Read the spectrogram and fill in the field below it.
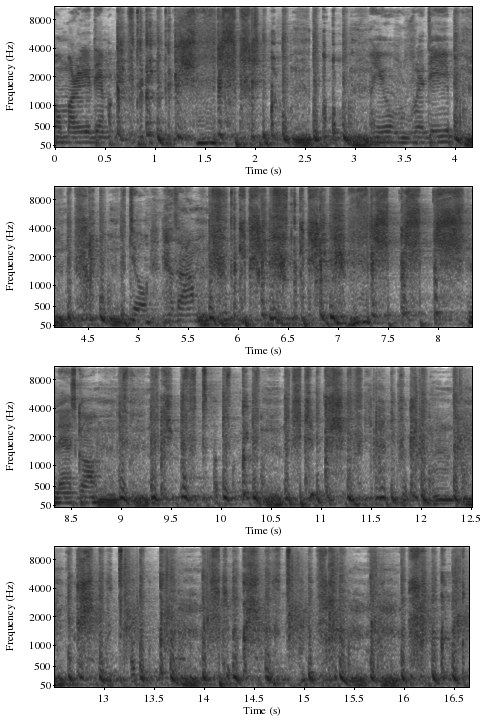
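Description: A young man beatboxes rapidly into a microphone through loudspeakers in an echoing hall.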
